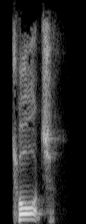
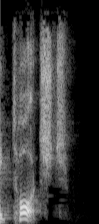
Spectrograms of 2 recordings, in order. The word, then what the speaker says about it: taught: Many people make a mistake and they say, I touched. Touched? No. Touched? No.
